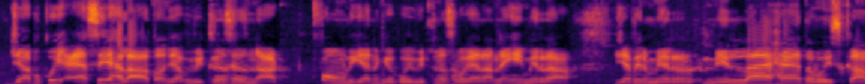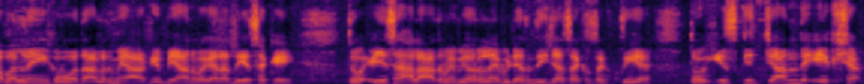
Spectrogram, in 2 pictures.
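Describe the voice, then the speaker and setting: A man's voice: high voice, pushed and bright, slight background noise. A man with a Pakistani accent giving an explanatory lecture, reading out formal legal text and then explaining it. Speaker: law lecturer.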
